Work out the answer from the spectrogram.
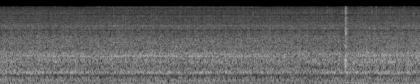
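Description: Chevy Impala engine idling steadily, heard from underneath the car, with one short sharp click about three and a half seconds in.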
